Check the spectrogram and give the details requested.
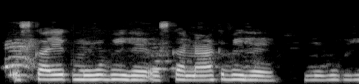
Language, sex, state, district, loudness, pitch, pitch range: Hindi, female, Bihar, Kishanganj, -14 LUFS, 215 Hz, 205-225 Hz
